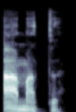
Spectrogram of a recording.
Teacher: the long A of the stem shrinks to a short A before a final t and a final n t, which is why he loves and they love carry a short vowel.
